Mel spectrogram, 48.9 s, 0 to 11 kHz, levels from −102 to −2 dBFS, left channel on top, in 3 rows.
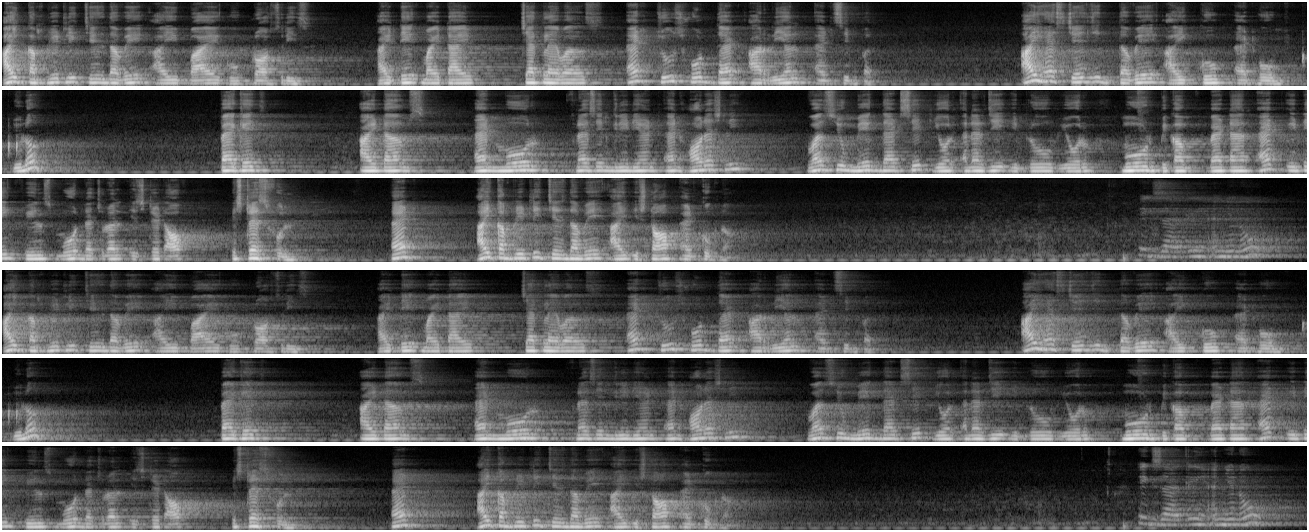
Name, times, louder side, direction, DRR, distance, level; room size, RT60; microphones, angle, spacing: voice 1, 0.0-3.8 4.7-5.9 6.5-7.4 7.8-10.9 12.7-16.0 16.4-16.9 19.0-19.7 20.8-21.6 22.2-23.2 23.5-25.6 26.4-30.0 30.3-34.9 35.5-36.3 37.5-37.9 38.6-41.8, left 4 dB, 45° left, 15 dB, 0.3 m, -25 dB
voice 2, 46.8-48.4, right 1 dB, 90° right, 5 dB, 1.1 m, -41 dB
17.0 x 11.0 x 6.0 m, 2.5 s
head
